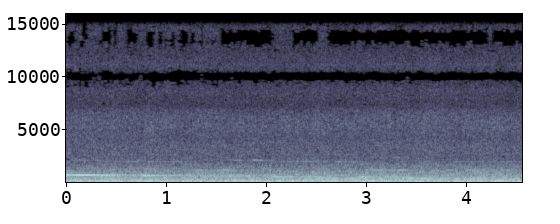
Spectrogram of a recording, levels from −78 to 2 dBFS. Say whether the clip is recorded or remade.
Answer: recorded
